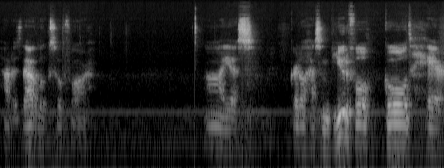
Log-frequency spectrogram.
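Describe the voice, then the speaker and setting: His voice is fairly low and fairly bright, with fairly even intonation and an unhurried pace. He teaches singing and opera to children at home, keeping the lesson upbeat and encouraging while talking straight to them and asking questions.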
